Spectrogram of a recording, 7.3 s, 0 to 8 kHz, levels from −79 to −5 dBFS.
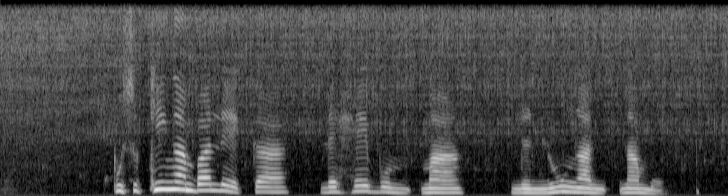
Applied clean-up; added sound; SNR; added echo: none; Sink (filling or washing) / Water tap, faucet; 14 dB; none.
